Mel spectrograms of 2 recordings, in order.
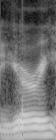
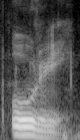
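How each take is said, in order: First: The name begins with a 'y' sound. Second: The name begins directly with a vowel. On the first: The speaker calls it wrong. "It's not Yuri" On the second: The speaker calls it right. "It's Uri. That's how it's pronounced"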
